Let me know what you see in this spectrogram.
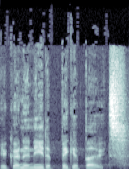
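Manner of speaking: completely flat, stunned, quiet, low deadpan. Retelling how a stunned man on a boat tells the captain: quiet deadpan. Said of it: "to tell the captain quietly, completely deadpan".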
